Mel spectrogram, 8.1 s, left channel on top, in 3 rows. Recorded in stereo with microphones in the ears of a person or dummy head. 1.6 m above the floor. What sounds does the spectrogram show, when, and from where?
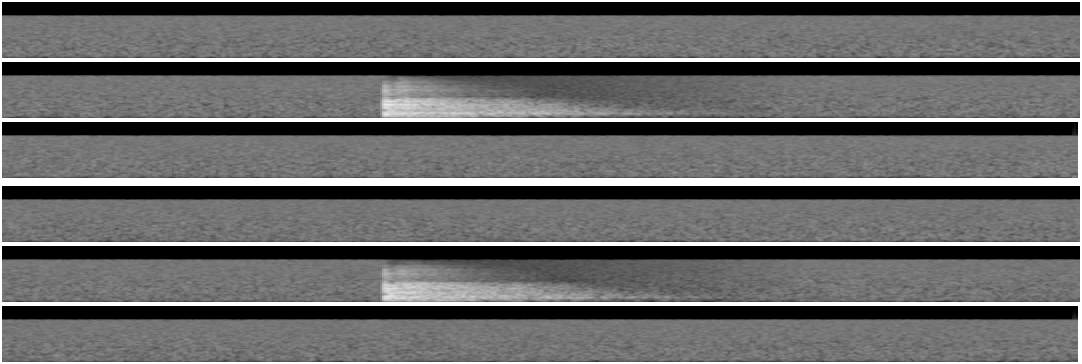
3.7 s an explosion: 20° left (ahead or behind), 3.5 m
